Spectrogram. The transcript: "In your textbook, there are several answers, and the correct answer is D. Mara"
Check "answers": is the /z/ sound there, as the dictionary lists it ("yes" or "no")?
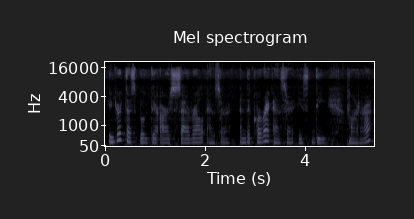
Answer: no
